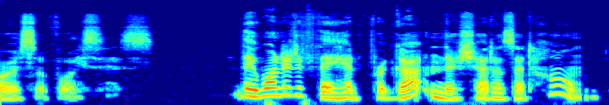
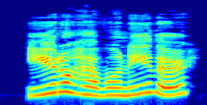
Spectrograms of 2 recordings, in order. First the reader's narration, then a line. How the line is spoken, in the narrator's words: Paul yelled back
